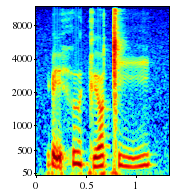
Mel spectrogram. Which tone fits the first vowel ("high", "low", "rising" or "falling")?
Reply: falling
